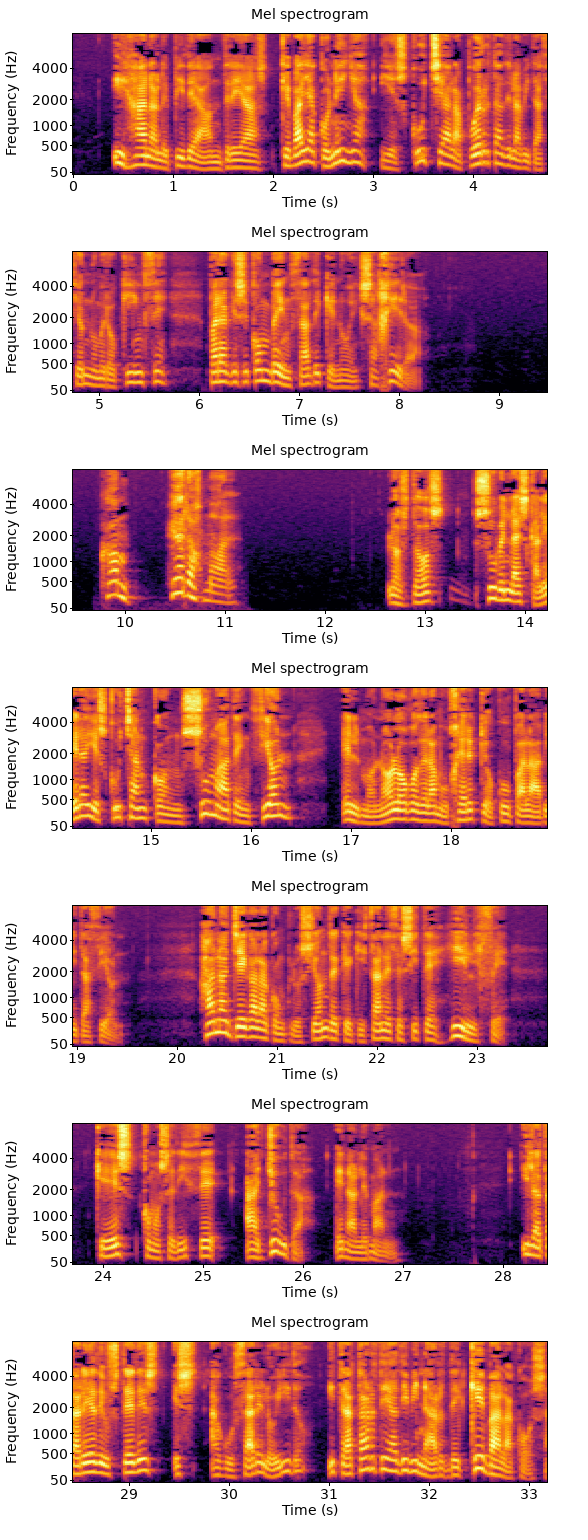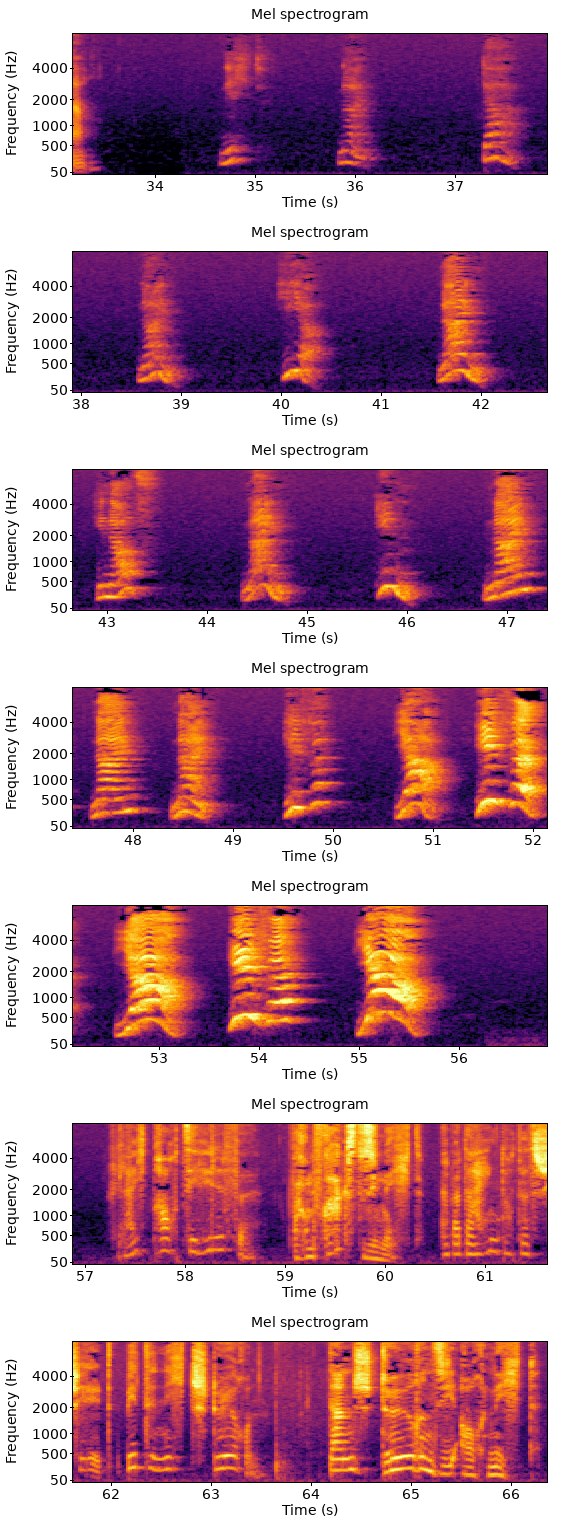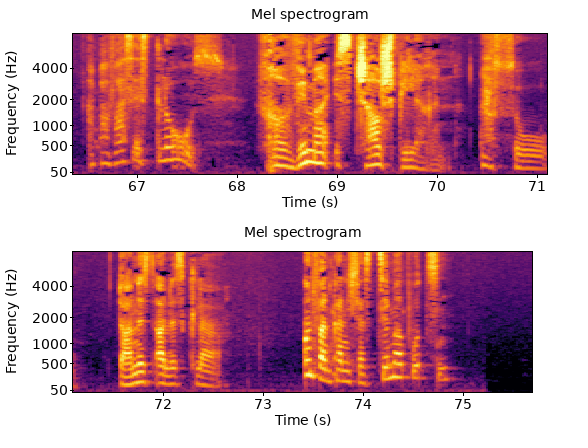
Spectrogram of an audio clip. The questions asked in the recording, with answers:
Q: Y la tarea de ustedes es aguzar el oído y tratar de adivinar de qué va la cosa.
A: La señora Wimmer, la ocupante de la habitación, es actriz y está ensayando un papel.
